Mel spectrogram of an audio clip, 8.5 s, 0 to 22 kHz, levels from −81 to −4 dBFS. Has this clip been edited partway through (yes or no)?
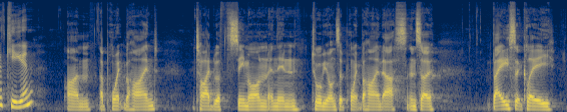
yes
